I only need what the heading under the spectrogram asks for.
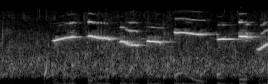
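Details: Oriental magpie-robin song used as a lure to make the bird sing: clear, sliding whistled phrases repeated in quick, even bursts over a steady hiss of flowing water.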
